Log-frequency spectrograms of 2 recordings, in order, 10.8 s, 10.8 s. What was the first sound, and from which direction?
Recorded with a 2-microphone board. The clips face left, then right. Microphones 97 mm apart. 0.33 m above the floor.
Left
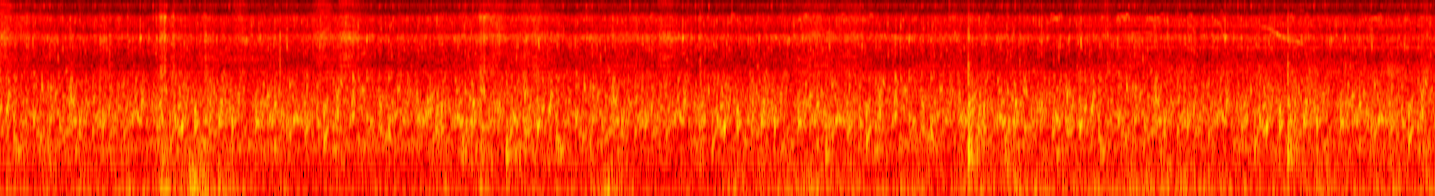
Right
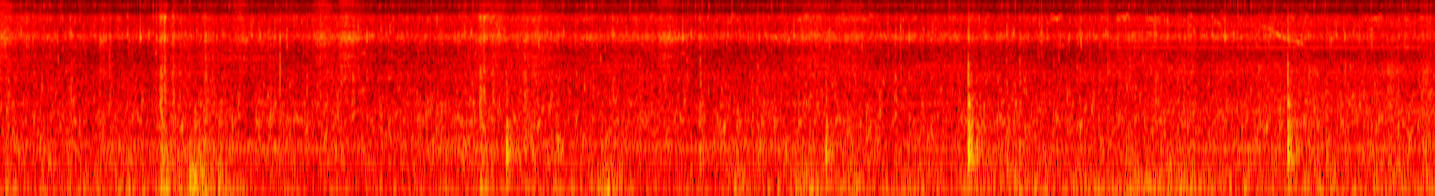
Running water, 55° left (ahead or behind).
